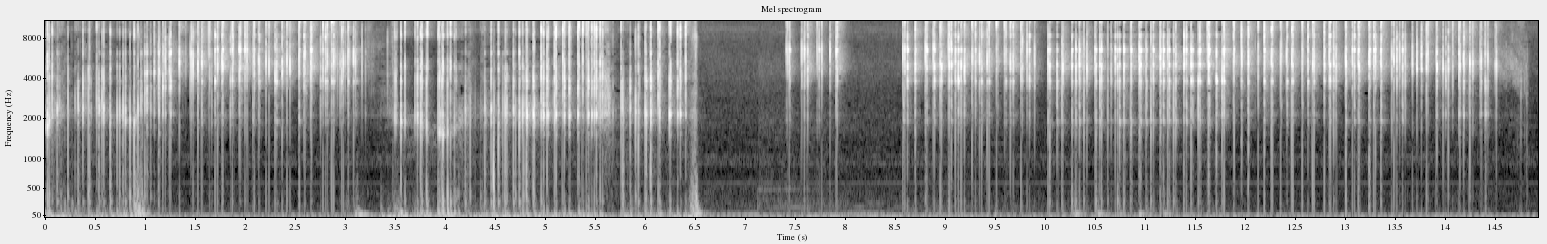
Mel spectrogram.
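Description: Long red nails rapidly tap and scratch the top and front of the hollow, white, rectangular plastic housing of an SR3D binaural microphone. The result is a dense, bright, dry clatter of clicks and scrapes with almost no ring. A near-silent pause in the middle holds only a few faint taps before the busy tapping resumes.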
